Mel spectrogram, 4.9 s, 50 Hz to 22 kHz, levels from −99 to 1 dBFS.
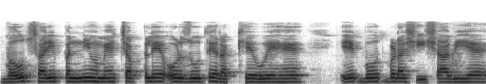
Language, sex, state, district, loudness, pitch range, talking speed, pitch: Hindi, male, Uttar Pradesh, Shamli, -14 LUFS, 155-175 Hz, 195 wpm, 165 Hz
